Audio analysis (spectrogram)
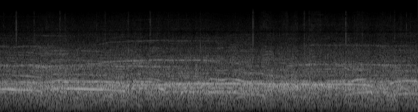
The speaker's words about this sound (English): Close your eyes and imagine thousands of screaming teenage girls.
